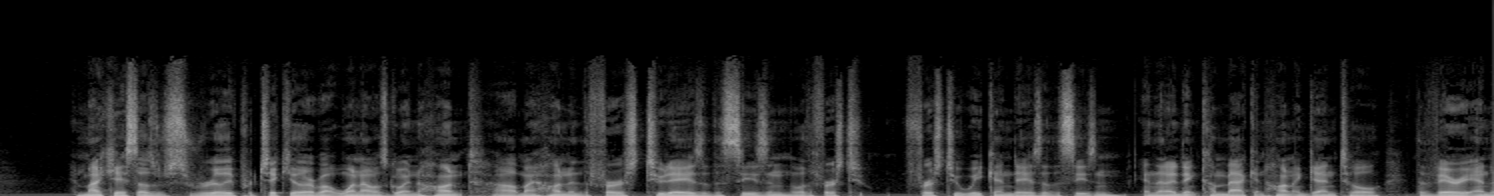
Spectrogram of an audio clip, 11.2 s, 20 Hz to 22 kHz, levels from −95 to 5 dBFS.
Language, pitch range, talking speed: English, 85-100 Hz, 260 wpm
